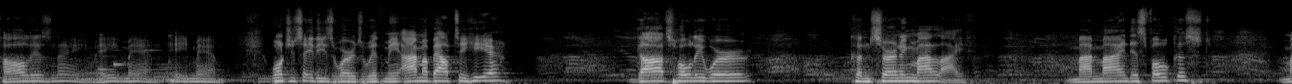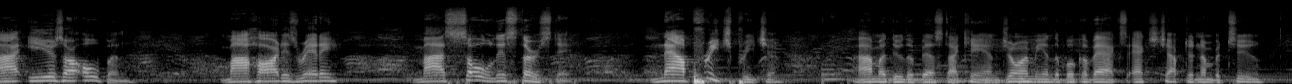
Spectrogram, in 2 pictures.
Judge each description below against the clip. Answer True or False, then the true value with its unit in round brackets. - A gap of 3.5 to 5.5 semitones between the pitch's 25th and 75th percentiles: True (4.8 semitones)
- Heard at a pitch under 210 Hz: True (140 Hz)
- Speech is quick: False (140 wpm)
